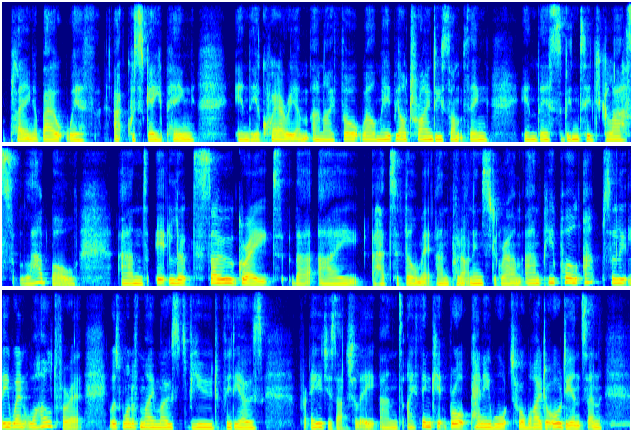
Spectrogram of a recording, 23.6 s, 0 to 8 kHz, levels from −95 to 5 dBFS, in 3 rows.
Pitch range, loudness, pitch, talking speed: 175-205 Hz, -32 LUFS, 185 Hz, 175 wpm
